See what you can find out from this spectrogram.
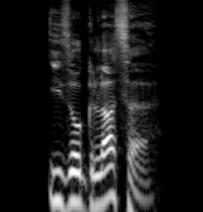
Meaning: isogloss (line indicating geographical boundaries of a linguistic feature)
- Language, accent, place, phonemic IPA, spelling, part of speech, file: German, Germany, Berlin, /ˌizoˈɡlɔsə/, Isoglosse, noun, De-Isoglosse.ogg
